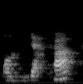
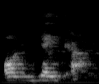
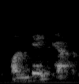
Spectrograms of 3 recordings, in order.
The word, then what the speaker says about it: Onyeka: so I've been um I've been saying her name as onyeka but was a very helpful pronunciation guide at the back which is definitely what I need and it's actually on yaker so I'm trying to correct myself and say on Nico okay let's catch up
